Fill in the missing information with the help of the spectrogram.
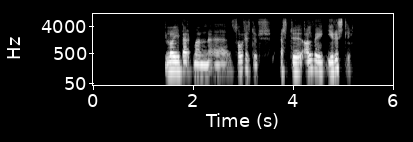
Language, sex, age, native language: Icelandic, male, 60-69, Icelandic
